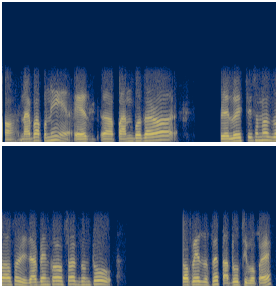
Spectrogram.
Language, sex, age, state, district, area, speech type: Assamese, male, 18-30, Assam, Kamrup Metropolitan, urban, conversation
